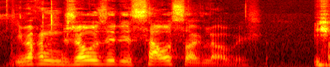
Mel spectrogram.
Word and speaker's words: José de Sosa: weißt du, was war es? – José war richtig. José de Sosa, glaube ich. Aber das A wurde gar nicht gesprochen.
